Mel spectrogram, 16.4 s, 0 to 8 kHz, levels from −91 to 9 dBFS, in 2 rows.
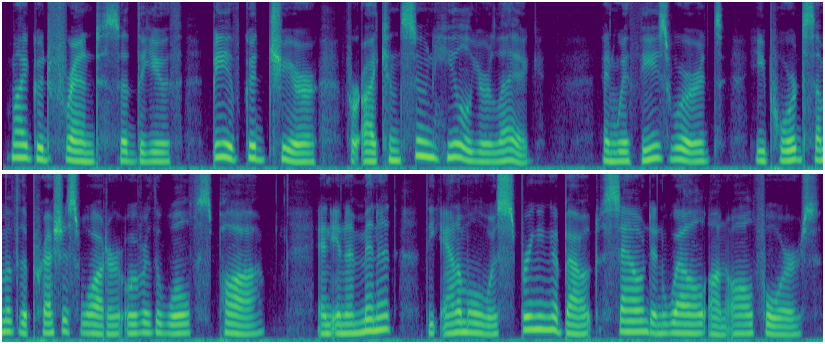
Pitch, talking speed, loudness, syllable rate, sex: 180 Hz, 170 wpm, -17 LUFS, 4.1 syllables/s, female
